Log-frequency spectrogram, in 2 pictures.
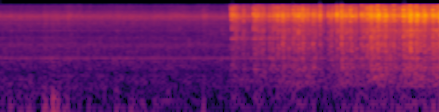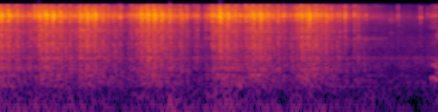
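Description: A sewing machine runs in steady, rapid bursts as it stitches a fold on a trouser, starting after a quiet opening and continuing with short pauses between runs, close and fairly loud.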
